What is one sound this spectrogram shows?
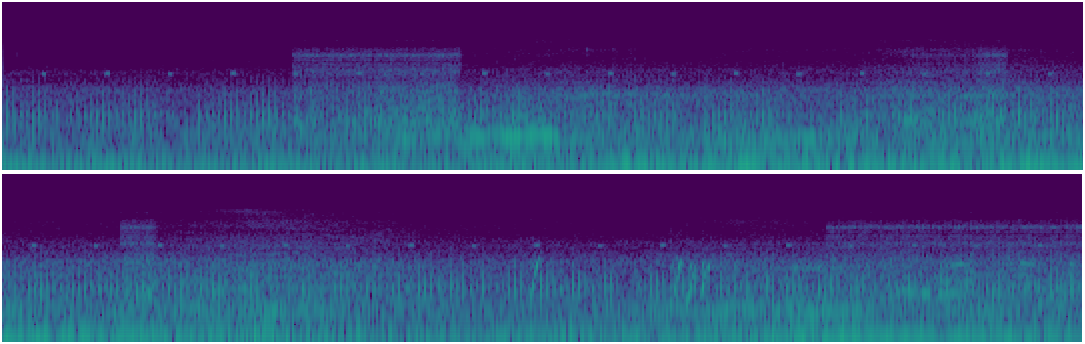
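An engine idles with a low, steady rumble from inside the car.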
